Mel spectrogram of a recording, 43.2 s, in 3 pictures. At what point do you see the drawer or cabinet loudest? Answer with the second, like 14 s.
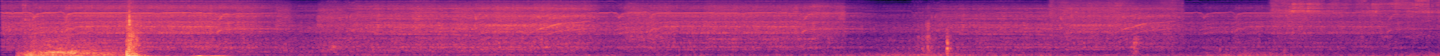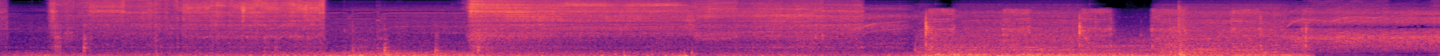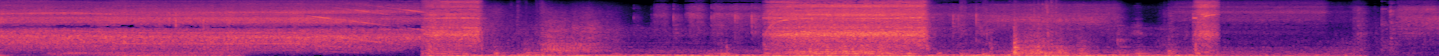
1 s.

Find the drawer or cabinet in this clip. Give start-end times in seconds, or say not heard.
0.1-2.3, 25.9-26.9, 38.6-39.8.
